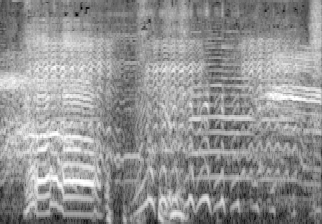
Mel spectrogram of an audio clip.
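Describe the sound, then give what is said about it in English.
Goats screaming loudly while springing up on their hind legs and waving their forelegs, several harsh, wavering bleats overlapping one another in quick succession with no pause, their pitch bending up and down throughout. “And then, while they're confused and off kilter from these little rolling balls of pink flesh, they all spring forth on their little hind legs, wave their forelegs in the air, and just scream.”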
